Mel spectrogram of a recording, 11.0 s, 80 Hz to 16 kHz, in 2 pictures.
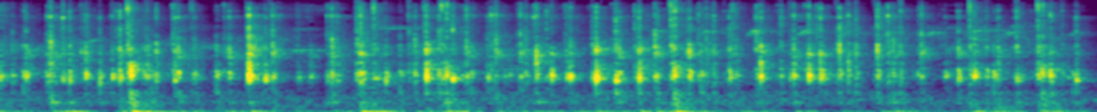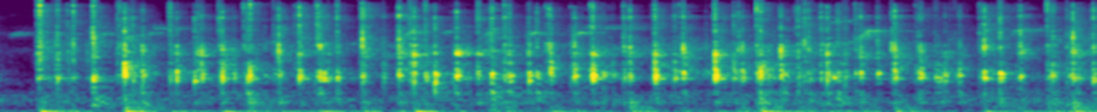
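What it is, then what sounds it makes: Plastic mechanical keyboard. Both hands rapidly tap with their fingertips on the plastic keycaps of a white, backlit RGB mechanical computer keyboard resting on a desk with a padded wrist rest. The result is a dense, continuous stream of bright, sharp clacks centred around 1.3 kHz, with a faint low hum beneath. Typing pauses briefly just before the six-second mark and then resumes at the same quick pace.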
